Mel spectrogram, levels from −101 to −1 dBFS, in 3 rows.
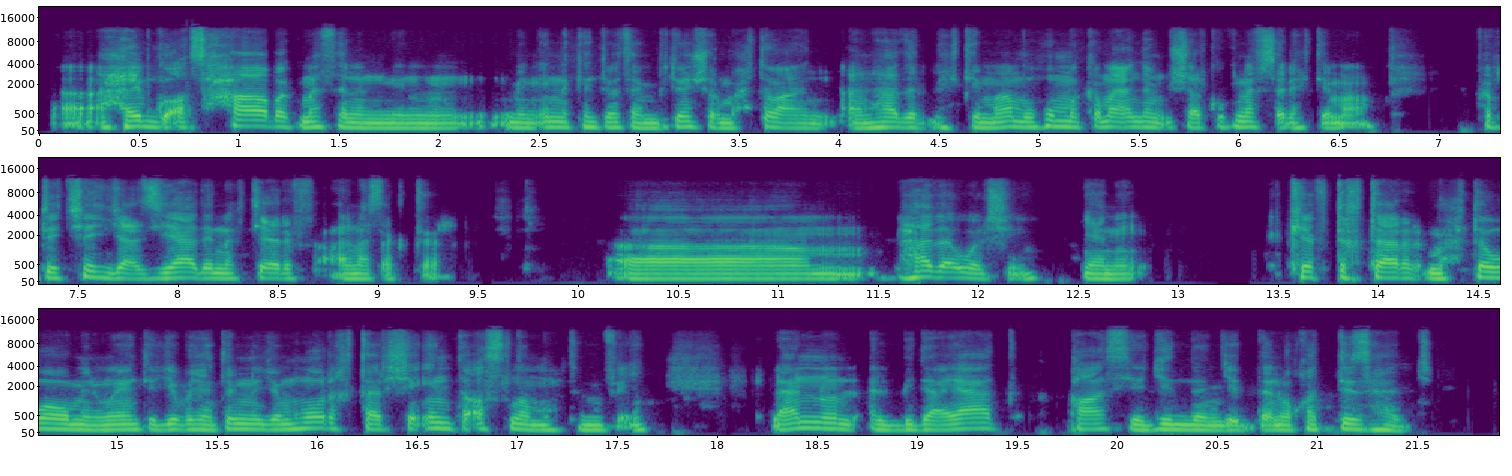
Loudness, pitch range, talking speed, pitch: -28 LUFS, 115-135 Hz, 145 wpm, 125 Hz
